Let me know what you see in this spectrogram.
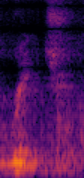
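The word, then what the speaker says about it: Raich: You want to give me the facts, please, in Gonzalez versus, and it's pronounced Reach. Reach, right? TCH. Reach.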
